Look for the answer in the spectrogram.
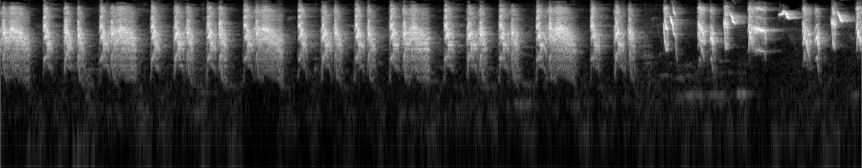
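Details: Long-tailed shrike, the cendet, singing loudly to set quiet birds singing: a long, rapid chatter of harsh, scratchy notes, several per second, giving way to a few thin, sweeping whistles at the end.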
